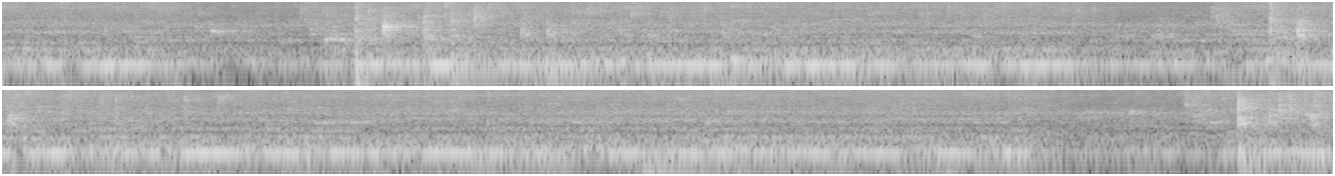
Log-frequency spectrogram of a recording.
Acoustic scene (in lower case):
restroom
